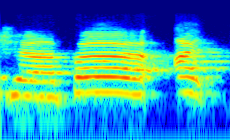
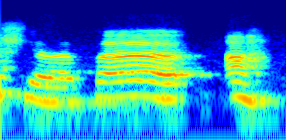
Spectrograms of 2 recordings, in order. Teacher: Berhenti kat dia, dia bukan bunyi ta, dia bunyi ha. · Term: ta marbutah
